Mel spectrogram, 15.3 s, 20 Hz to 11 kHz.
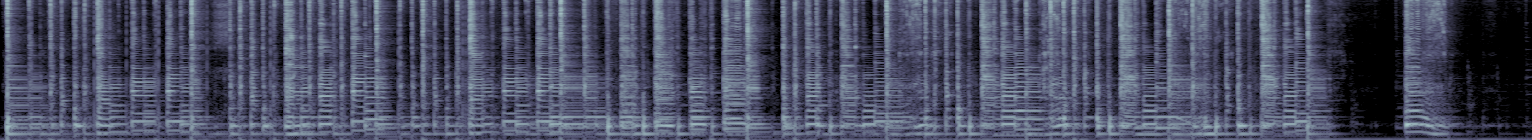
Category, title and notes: Music > Solo instrument
acoustic guitar slap 6
riff, pretty, chords, guitar, instrument, strings, acosutic, solo, twang, slap, chord, string, knock, dissonant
